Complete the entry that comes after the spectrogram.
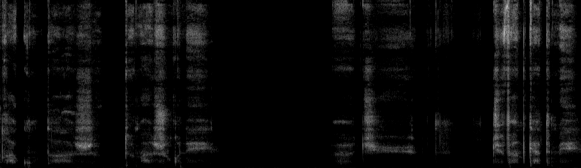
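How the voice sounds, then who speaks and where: A man whispers at a very slow pace. He leaves long, frequent pauses. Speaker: ASMR creator. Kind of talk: ASMR whispered storytelling to camera. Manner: whispered, soft, relaxing.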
